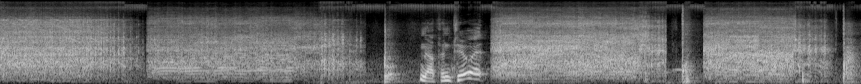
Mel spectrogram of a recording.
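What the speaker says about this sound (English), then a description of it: "So now we need to bust out some power tools." A power tool cuts through a pork shoulder blade bone, giving loud whirring, grinding bursts broken by short pauses, with a brief spoken remark in the middle.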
